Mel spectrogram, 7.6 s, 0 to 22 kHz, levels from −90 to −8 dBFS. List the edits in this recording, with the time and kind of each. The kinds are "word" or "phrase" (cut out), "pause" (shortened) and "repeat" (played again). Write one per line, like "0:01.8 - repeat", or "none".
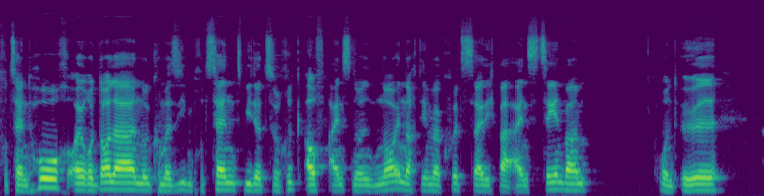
none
